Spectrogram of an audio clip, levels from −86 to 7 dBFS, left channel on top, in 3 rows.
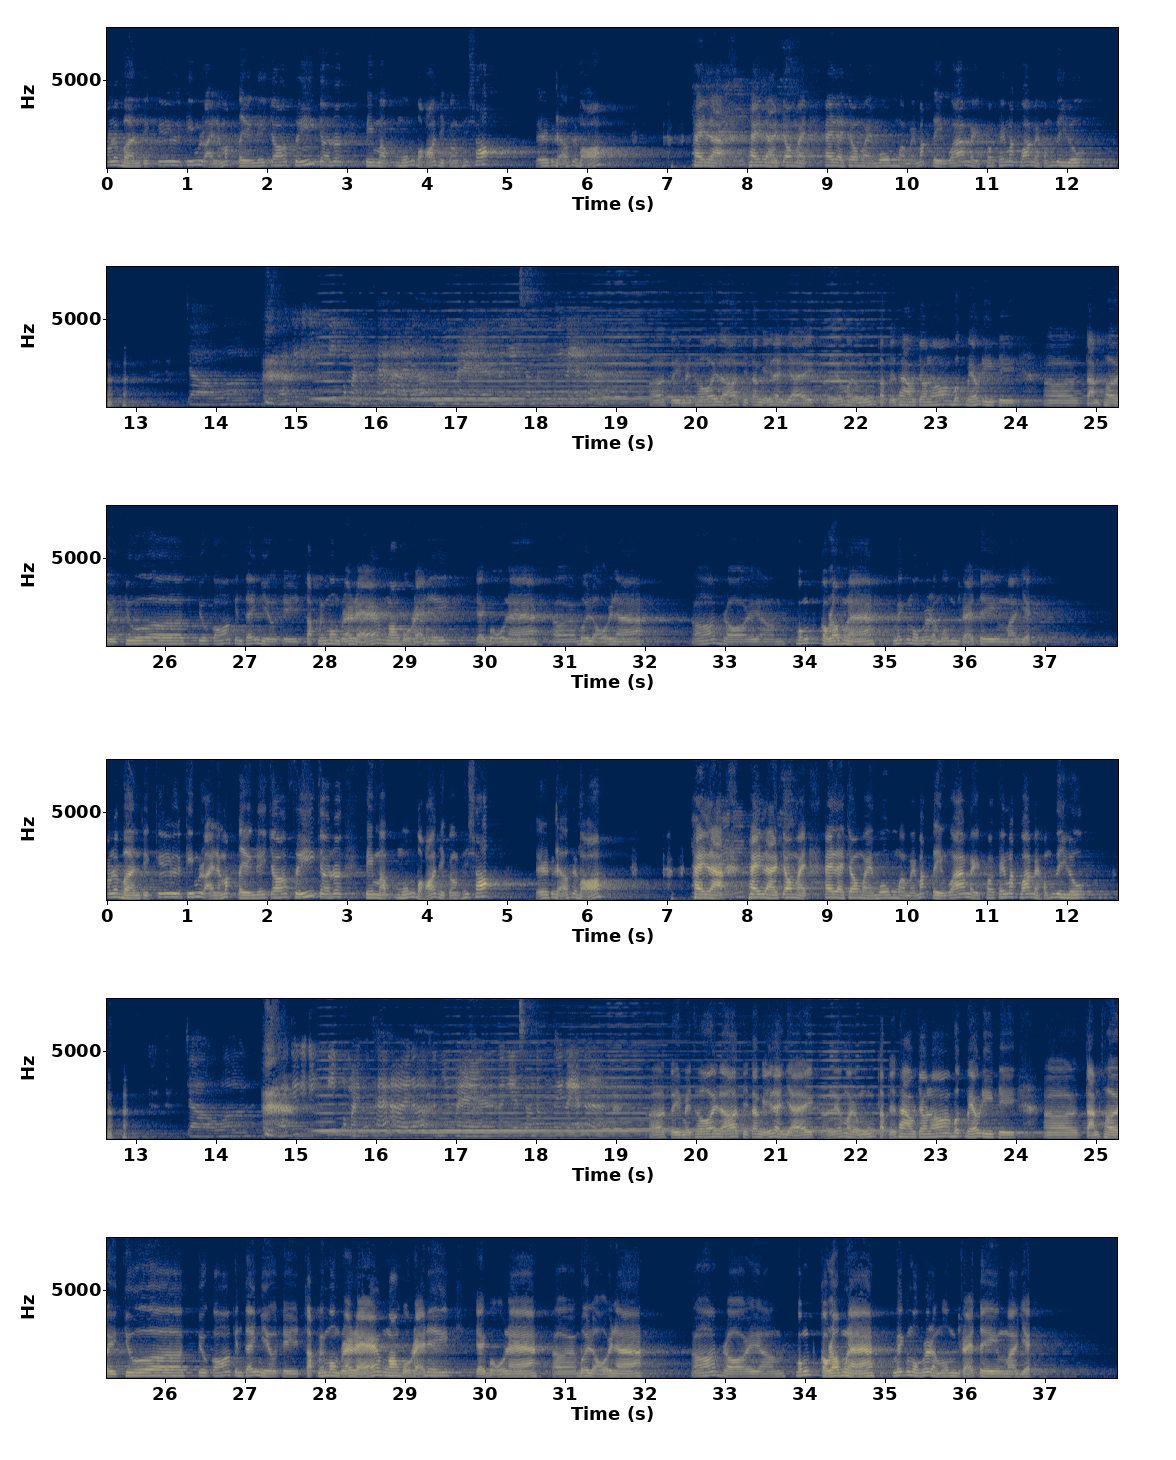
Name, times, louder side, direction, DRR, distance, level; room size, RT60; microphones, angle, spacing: voice 1, 0.0-4.8 5.4-6.2 7.0-12.2 12.6-12.7 14.6-15.0 19.4-29.6 29.9-32.0 32.6-36.8, right 6 dB, 50° right, 14 dB, 0.4 m, -29 dB
voice 2, 7.3-8.6 13.2-13.3 13.6-14.5 14.7-18.9, right 4 dB, 70° right, 2 dB, 1.5 m, -40 dB
Harmonica, 15.1-22.5, right 4 dB, 20° right, 1.2 m, -38 dB
21.5 x 20.5 x 2.4 m, 2.6 s
head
